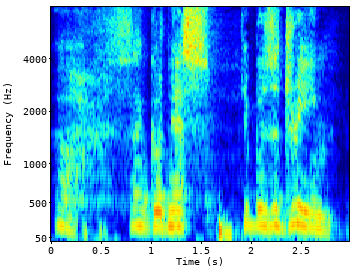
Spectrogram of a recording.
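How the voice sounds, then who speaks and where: Man acting old miser, high-pitched voice, frightened, stubborn, amateur drama table read. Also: takes it slowly, husky, heavily acted.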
